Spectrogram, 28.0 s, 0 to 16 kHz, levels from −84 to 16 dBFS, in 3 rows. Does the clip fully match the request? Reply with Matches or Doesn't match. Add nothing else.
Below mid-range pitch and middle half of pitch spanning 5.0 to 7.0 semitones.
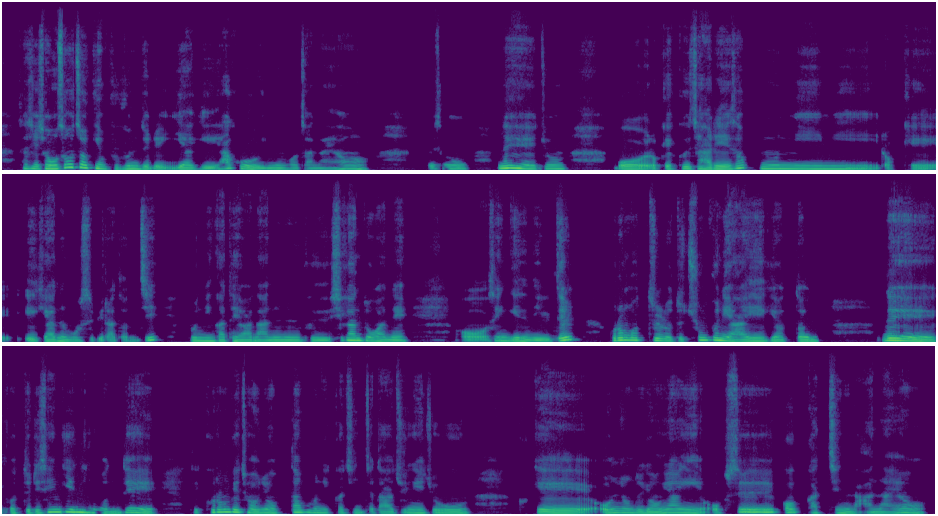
Doesn't match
